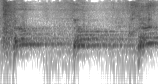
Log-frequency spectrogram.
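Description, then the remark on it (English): A dog barks three times in a steady rhythm, each bark sharp, with a slightly yelping, tonal quality and short pauses between them. “Boa's got a lot to say. Yeah. She's like, when are you going to do the one for dogs?”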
